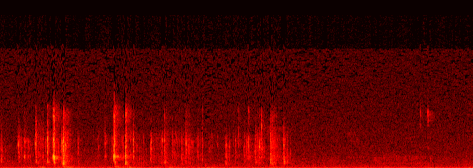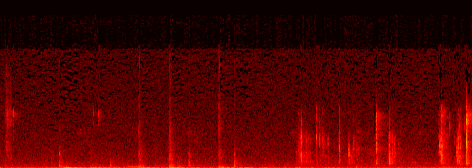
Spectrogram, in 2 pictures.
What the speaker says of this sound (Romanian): ce tastează Matei acolo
